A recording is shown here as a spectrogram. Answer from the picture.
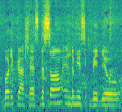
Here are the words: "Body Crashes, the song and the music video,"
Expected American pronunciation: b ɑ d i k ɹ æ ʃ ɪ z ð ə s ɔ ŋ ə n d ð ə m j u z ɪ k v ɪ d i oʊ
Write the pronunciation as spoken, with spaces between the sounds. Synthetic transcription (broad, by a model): b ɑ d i k ɹ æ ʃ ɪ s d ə s ɔ ŋ ə n d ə m j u s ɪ k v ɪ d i oʊ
